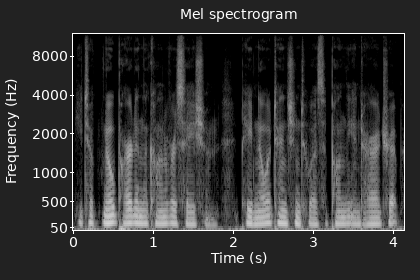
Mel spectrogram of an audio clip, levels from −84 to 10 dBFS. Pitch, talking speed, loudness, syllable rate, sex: 110 Hz, 230 wpm, -17 LUFS, 6.3 syllables/s, male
